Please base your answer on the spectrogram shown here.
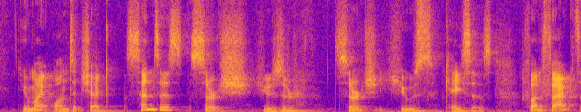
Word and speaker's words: Censys: Census, on the other hand, focuses on internet-connected hosts, websites, certificates, and other internet assets is how you pronounce that word.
